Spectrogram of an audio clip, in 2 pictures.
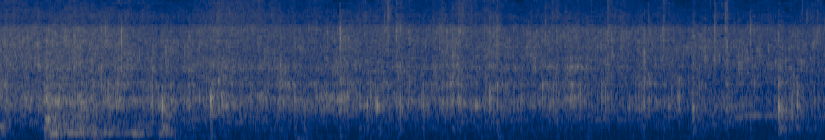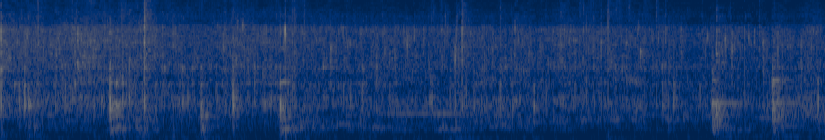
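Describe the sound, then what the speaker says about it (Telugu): Dried red chillies, curry leaves and garlic cloves fry in hot oil as a tempering for mango chutney, a dense, bright, close crackle with scattered sharper pops over a steady hiss, without talking. "ఎండుమిరపకాయలు, కరివేపాకు, వెల్లుల్లి రెబ్బలు వేసుకొని బాగా దాన్ని ఫ్రై చేసుకోవాలి"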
